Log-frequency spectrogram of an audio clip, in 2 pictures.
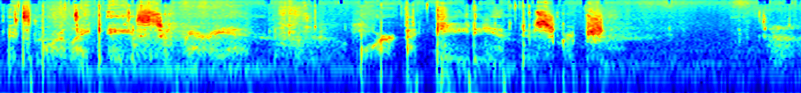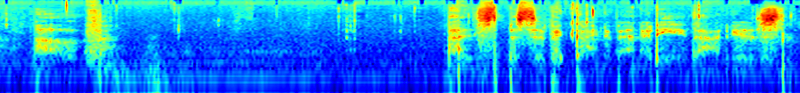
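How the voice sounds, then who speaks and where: An ASMR host speaking in a breathy, unvoiced whisper, informal and playfully chatty. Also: takes it slowly, bright, forceful tone, low-quality recording. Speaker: ASMR host explaining demon folklore.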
